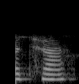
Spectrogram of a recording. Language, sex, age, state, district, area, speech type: Hindi, female, 18-30, Madhya Pradesh, Jabalpur, urban, conversation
